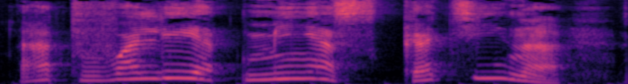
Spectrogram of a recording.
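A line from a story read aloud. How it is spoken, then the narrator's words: Angry scream. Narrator (Russian): закричала она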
